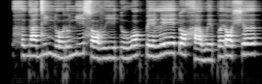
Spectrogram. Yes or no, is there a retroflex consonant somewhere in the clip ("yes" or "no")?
no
